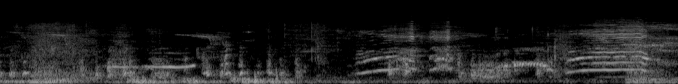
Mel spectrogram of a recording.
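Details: Golden Misri hens giving drawn, slightly rising cackles and short clucks, several overlapping birds calling in rough succession over a low background hum.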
